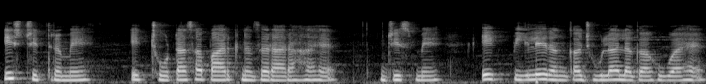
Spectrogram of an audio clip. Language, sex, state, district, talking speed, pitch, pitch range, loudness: Hindi, female, Chandigarh, Chandigarh, 170 wpm, 205 Hz, 200-215 Hz, -16 LUFS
